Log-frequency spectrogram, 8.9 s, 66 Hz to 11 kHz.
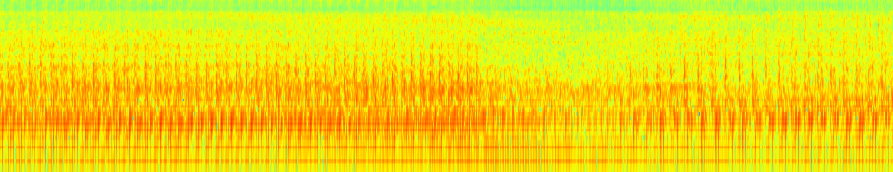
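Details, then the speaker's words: Gardner 4LW diesel, cracked head repaired, just started after priming and bleeding the fuel system on a very cold morning; old unrestored engine. Slow, uneven knock about four beats a second, steadying after a dip; normal cold running. "she's going to be a bit smokey now whenever she starts uh because it's very cold here this morning and um it's only to be expected this is an old engine"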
